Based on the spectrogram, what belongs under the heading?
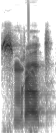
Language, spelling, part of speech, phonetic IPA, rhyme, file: Russian, смрад, noun, [smrat], -at, Ru-смрад.ogg
- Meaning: stench, stink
